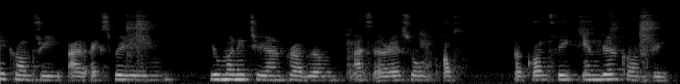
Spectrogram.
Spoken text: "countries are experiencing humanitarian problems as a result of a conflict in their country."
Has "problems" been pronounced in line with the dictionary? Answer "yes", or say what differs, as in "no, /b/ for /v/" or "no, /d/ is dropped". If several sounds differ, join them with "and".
no, /z/ is dropped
